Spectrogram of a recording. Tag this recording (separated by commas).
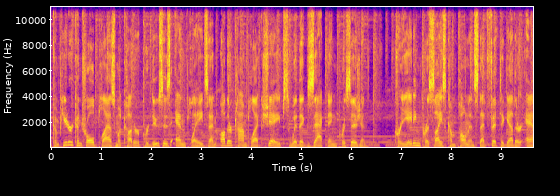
Speech, Music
